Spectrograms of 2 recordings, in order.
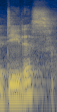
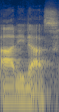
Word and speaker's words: Adidas: all North Americans because we usually say adidas like hey those are nice Adidas shoes you have but it should be my understanding that this is a German company and it should be adios so there you go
